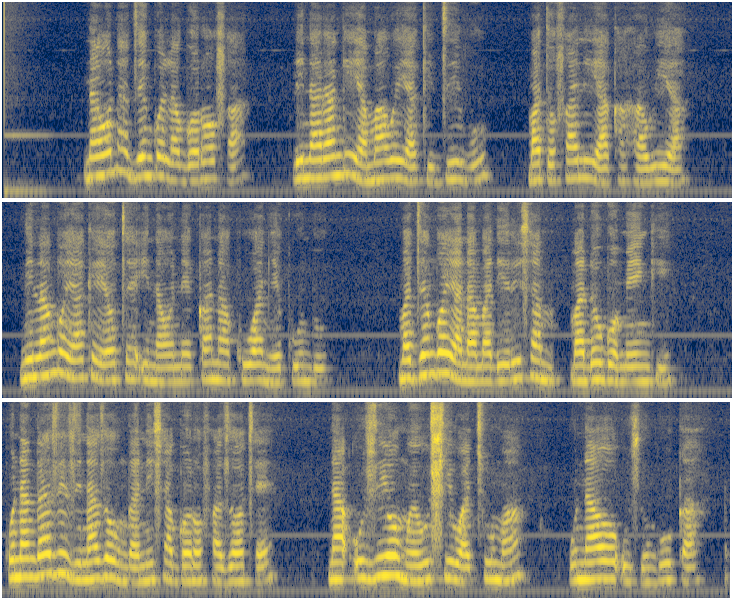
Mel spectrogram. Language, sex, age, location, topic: Swahili, female, 18-24, Kisii, education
